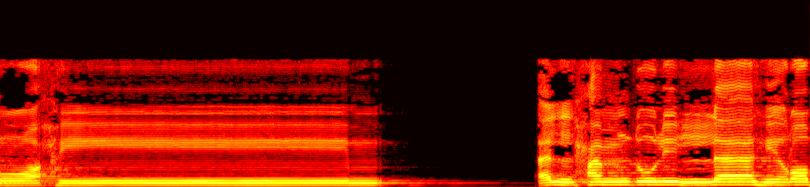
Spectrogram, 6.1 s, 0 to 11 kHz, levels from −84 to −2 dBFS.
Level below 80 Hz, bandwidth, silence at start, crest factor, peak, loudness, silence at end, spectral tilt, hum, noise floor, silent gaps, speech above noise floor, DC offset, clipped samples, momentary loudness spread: -70 dBFS; 8 kHz; 0 s; 18 dB; 0 dBFS; -18 LUFS; 0 s; -5 dB/octave; none; -62 dBFS; none; 45 dB; under 0.1%; under 0.1%; 7 LU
